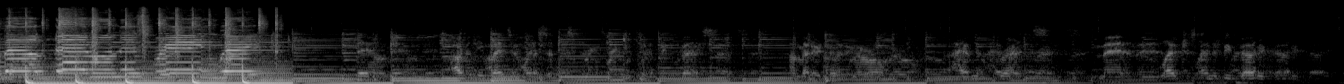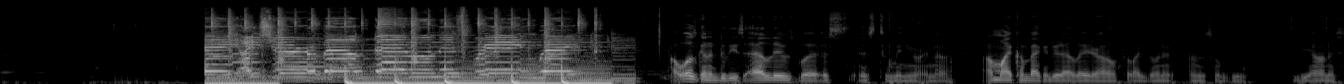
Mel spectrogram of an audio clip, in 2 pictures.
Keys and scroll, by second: 5.5-6.2 typing, 8.9-10.0 typing, 11.1-12.0 typing, 13.4-14.6 typing, 16.7-17.5 typing, 22.3 e, 26.5-26.8 typing.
